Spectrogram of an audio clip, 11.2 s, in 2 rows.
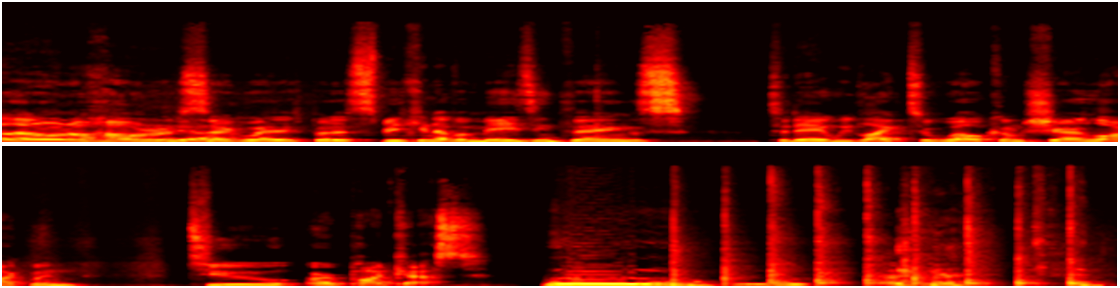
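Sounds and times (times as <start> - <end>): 
speech: 0.0 - 8.1, 10.0 - 10.5
two people clapping: 8.8 - 11.1.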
